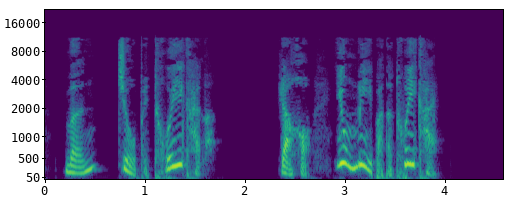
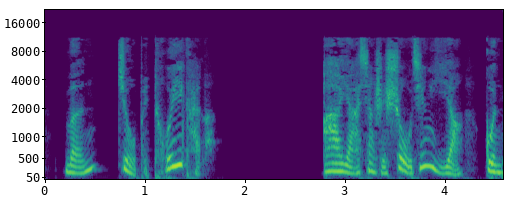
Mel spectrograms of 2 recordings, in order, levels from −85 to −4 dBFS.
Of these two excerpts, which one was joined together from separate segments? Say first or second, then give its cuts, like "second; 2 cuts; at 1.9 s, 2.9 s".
first; 1 cut; at 2.2 s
